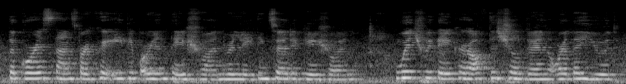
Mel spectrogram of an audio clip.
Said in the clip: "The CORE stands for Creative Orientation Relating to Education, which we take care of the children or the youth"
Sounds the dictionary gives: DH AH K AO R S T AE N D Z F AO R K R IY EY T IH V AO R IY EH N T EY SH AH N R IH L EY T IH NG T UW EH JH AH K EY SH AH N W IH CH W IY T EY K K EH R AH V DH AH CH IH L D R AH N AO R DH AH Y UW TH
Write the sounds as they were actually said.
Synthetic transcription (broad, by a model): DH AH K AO R S T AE N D S F AO R K R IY EY T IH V AO R IY EH N T EY SH AH N R IH L EY T IH NG T UW EH JH AH K EY SH AH N W IH CH W IY T EY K K EH R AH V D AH CH IH L D R AH N AO R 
